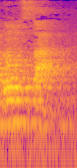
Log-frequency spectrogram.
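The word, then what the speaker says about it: dosa: chữ này đọc là đô xạ.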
